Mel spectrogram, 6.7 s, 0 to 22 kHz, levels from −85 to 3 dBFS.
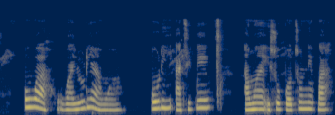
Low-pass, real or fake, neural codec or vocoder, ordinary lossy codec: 10.8 kHz; real; none; none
